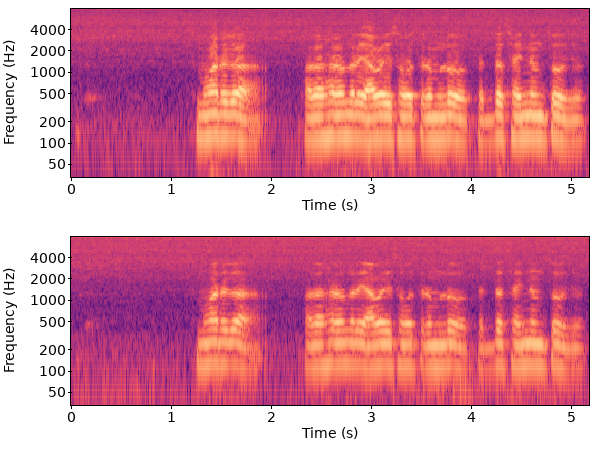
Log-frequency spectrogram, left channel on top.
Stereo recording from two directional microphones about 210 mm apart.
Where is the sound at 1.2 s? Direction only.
20° left (ahead or behind).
